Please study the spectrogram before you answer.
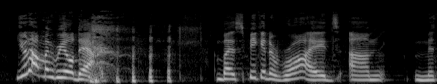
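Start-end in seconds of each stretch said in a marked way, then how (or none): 0.2-1.1 loud, high-pitched screamed outburst. Recounting a ride, acting out what they finally screamed at their dad: retelling a scream. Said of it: "I finally screamed".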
